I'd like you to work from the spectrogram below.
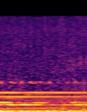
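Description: Steady rain falls as an audiobook sound effect, a continuous close hiss of drops with a low rumbling undertone and faint steady tones, holding evenly for about a second with no voices.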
